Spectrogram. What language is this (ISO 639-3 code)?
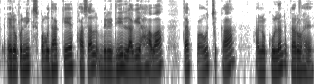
mag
